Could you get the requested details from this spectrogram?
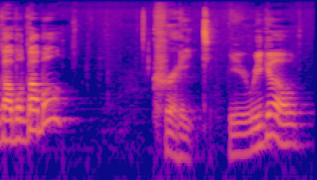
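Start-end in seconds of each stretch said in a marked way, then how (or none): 0.0-0.7 high gobbling prompt; turkey gobble. Shown as a demonstration. Teacher coaxing kids to gobble, playful high gobble. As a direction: invite the kids to gobble along. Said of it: "Can you go gobble".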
